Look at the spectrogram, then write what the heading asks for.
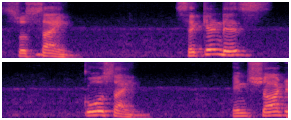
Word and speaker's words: sine: The basic trigonometric functions are first one is sine beta is n s how will you pronounce it? It's s i n e. Don't pronounce it as sin or any s or anything.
